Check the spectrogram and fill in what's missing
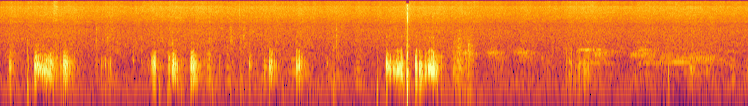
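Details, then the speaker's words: Chicken with severe snoring (ngorok), in a flock where another bird has nasal discharge and suspected snot; causes suggested include cold, CRD, AI, cholera. Rasping, gurgling bursts in short clusters with each breath; respiratory rales. "Di sini ada satu lagi ayam saya yang ngorok, yaitu yang ini. Kedengaran ya suaranya? Ya, itu ngorok parah ini."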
